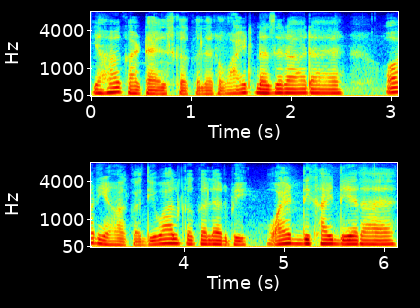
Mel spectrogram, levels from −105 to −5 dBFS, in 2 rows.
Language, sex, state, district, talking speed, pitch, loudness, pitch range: Hindi, male, Jharkhand, Ranchi, 205 wpm, 140 Hz, -16 LUFS, 125-145 Hz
